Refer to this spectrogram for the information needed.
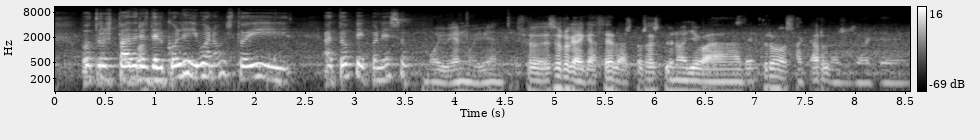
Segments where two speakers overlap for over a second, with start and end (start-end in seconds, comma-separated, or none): none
